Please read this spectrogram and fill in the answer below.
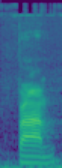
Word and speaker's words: Brahm: Brahm. right? Brahm. Whatever. You make me say it right.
